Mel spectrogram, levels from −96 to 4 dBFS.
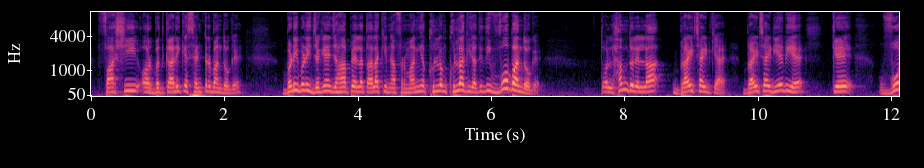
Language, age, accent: English, 40-59, Indian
